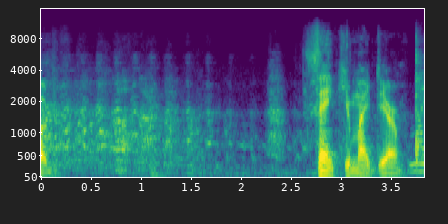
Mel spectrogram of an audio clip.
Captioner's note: laughter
